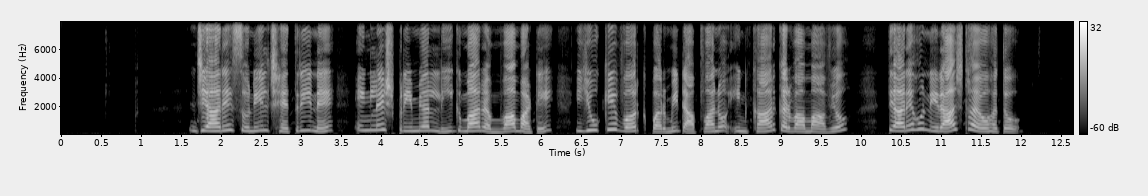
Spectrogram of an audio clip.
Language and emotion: Gujarati, sad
